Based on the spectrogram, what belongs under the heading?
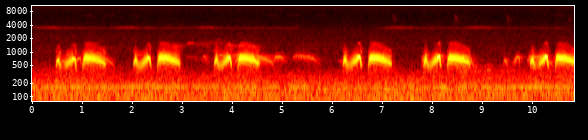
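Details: Wild spotted dove, kept as a lure bird, giving repeated cooing phrases: short rising notes followed by a long low coo, each phrase about two seconds apart, over a faint steady hum.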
